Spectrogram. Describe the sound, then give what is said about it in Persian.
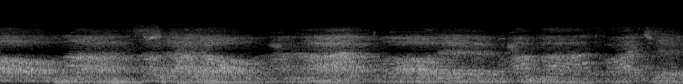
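A large audience loudly recites salawat in unison as a gift dedicated to Imam Khomeini, a dense, steady roar of many voices that swells and dips in rhythmic waves for several seconds with no single voice standing out. “همون کاری که امام خمینی سلام الله تعالی علیه کرد، محضرش صلوات بلند هدیه بفرمایید.”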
